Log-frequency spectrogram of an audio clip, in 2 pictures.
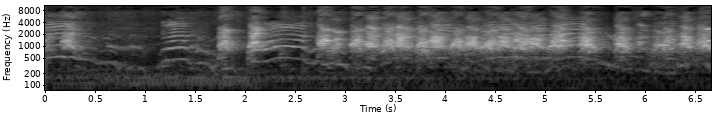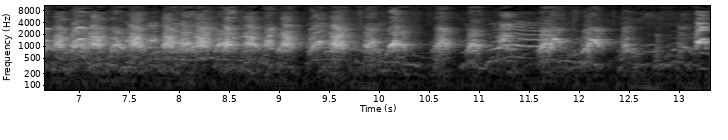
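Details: Angry, brave Chihuahua barking at a bigger dog named Hansel: rapid, rough yapping barks pour out almost without pause, opening with a few higher whining tones before the dense, snarling volley builds.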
